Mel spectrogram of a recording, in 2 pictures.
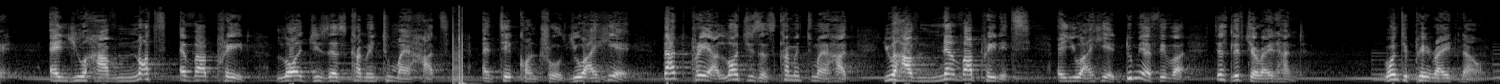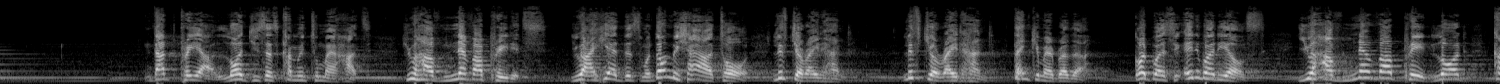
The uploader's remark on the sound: Preached at the True Vine Cathedral, Bantama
